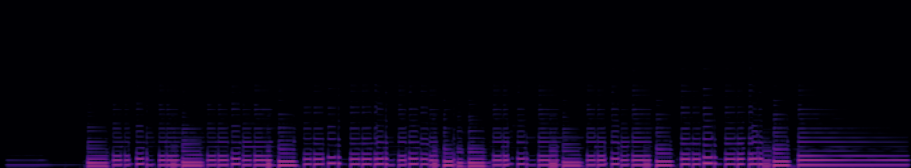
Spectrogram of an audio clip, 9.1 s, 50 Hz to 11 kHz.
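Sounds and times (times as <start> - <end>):
electric mandolin playing: 0.3 - 9.0.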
